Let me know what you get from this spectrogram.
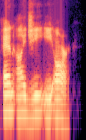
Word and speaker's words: Niger: Now, this is a country called Niger, and it's spelled N I G E R, and it's pronounced Niger. And uh, for years in Ireland, we were all mispronouncing it.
